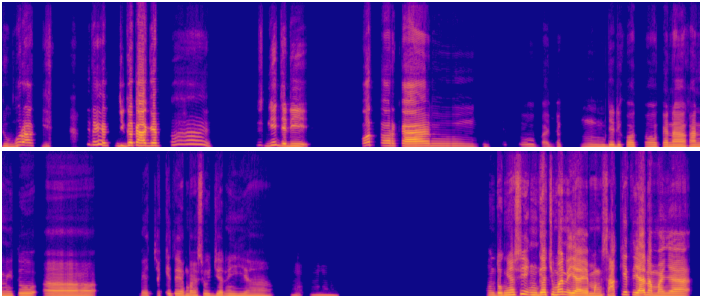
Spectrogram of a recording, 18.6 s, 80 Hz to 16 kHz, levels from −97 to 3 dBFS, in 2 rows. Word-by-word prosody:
gitu. 235 0 -5 0.5
Kita 380 -3 -10
yang 295 -8 -1
juga 275 +4 +1
kaget, 290 -1 +7
"Wah!" 415 +2 -7 0.7
terus 315 - -24
dia 315 +7 -4
jadi, 245 0 0 0.9
kotor 290 -3 -4
kan 245 +1 +5 1.0
gitu, 210 - -21
banyak 210 +1 -20 0.3
mmm, 200 -3 -13
jadi 185 0 -6
kotor 200 +1 -8
karena 185 -2 -3
kan 200 +1 -3
itu, 215 +1 -5
eee, 175 -1 -3 0.7
becek 185 +1 -16
itu 195 - -10
yang 185 - -7
pas 175 0 -7
hujan 180 +1 -6
iya, 180 0 -8 0.3
mhm. 225 -1 -17 2.0
Untungnya 235 +3 +1
sih 340 -4 +2
enggak 260 +2 +4
cuman 285 +2 +5
ya 215 -4 +8
emang 205 +2 -2
sakit 215 +7 -1
ya 245 -1 +6
namanya 215 -2 +2
220 Hz, 115 wpm, -20 LUFS, 190-270 Hz, 2.0 s, ya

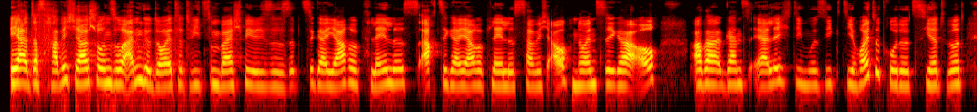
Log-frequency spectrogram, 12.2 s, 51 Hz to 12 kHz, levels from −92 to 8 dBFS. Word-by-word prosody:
Ja, 215 -1 +10
das 210 -1 -2
habe 195 +4 +2
ich 240 0 -5
ja 205 -1 +7
schon 220 0 0
so 205 -1 +1
angedeutet, 195 -3 +1
wie 195 +1 -10
zum 200 0 -9
Beispiel 190 +1 -2
diese 180 -1 -10
70er 190 +2 -5
Jahre 195 +3 +1
Playlists, 205 +2 -5
80er 200 0 +1
Jahre 185 +1 +1
Playlists 180 -1 -5
habe 180 -1 -3
ich 185 - -8
auch, - - +1
90er 195 0 +1
auch. - - +3 0.4
Aber 200 -1 +3
ganz 200 +1 -4
ehrlich, 215 +4 -2
die 210 -1 -13
Musik, 195 +1 -14
die 200 -1 -5
heute 215 - +1
produziert 195 - -5
wird, 200 +2 -3
195 Hz, 155 wpm, -24 LUFS, 185-205 Hz, 0.4 s, Ja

